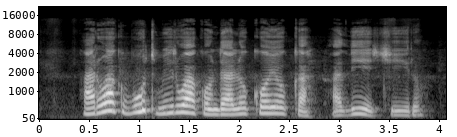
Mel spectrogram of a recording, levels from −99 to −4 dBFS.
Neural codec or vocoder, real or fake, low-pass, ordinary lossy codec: vocoder, 48 kHz, 128 mel bands, Vocos; fake; 14.4 kHz; none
